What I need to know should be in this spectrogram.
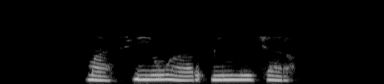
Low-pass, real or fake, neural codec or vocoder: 3.6 kHz; real; none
